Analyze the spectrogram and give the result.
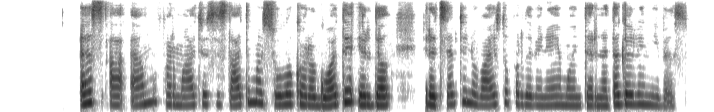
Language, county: Lithuanian, Klaipėda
